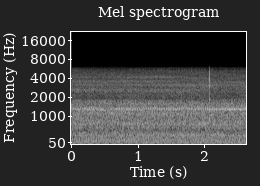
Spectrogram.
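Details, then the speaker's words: 1996 Chevy Camaro RS with suspected head gasket (steamy smoke when first started, none once warm): quiet, smooth idle with a soft even hum, no knocks or ticks, motor not noisy; normal idle. "Motor sounds good enough. You know, it's not noisy or anything. It's a quiet motor."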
